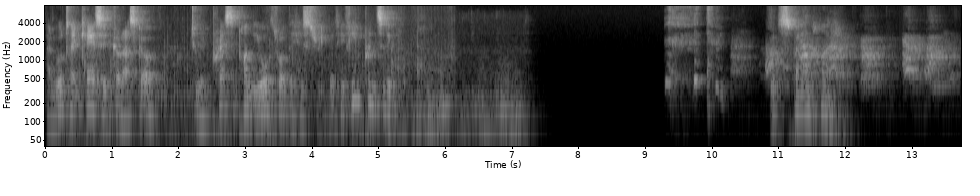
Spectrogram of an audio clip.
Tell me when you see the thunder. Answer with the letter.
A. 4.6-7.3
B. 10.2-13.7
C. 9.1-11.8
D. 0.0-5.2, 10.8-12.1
A.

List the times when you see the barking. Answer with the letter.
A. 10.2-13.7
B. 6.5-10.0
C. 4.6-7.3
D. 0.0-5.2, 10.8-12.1
A.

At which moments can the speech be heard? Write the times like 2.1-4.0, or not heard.
0.0-5.2, 10.8-12.1.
